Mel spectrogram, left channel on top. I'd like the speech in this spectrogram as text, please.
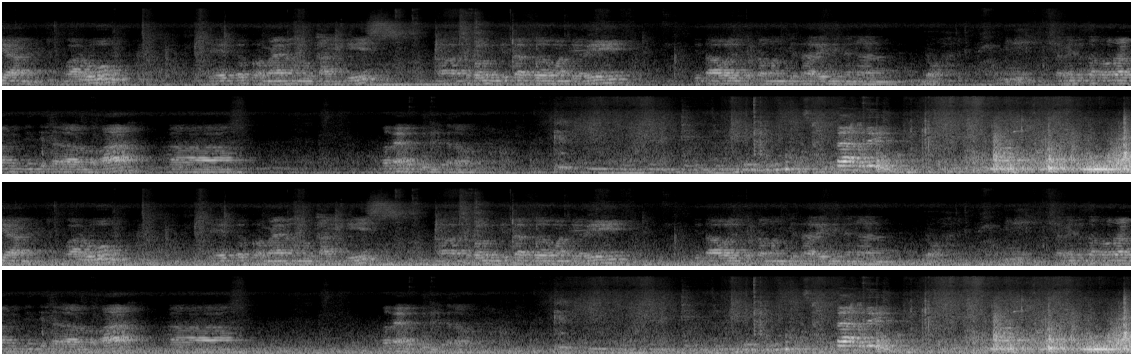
baru, yaitu permainan bulu tangkis. Sebelum kita ke materi, kita awali pertemuan kita hari ini dengan doa. Kami tetap orang pimpin kita dalam doa. Cornel, pimpin kita dalam doa. Kita berdiri.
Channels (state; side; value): noise; right; rumble, 9 dB below the sound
